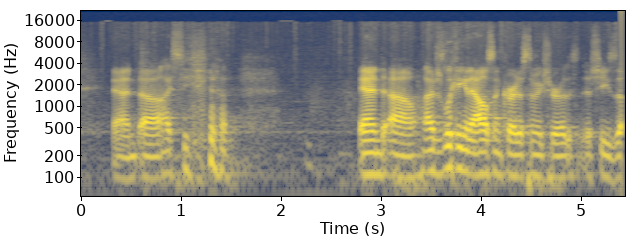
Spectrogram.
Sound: laugh

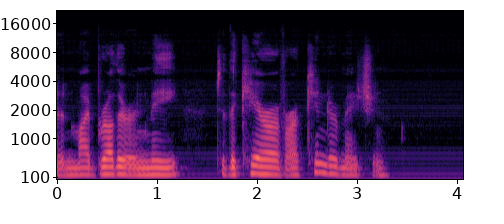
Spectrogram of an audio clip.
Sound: speaking in foreign language

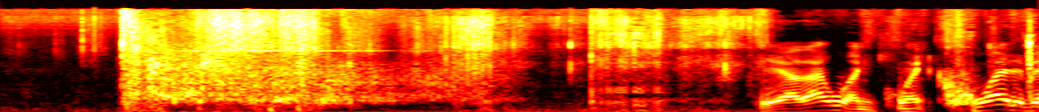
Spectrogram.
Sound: gun shot

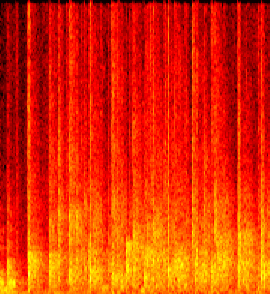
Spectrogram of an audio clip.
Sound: applause

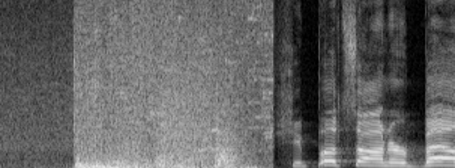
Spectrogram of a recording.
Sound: explosions

